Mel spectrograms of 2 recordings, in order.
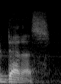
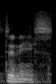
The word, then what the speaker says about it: Denise: your granny was an ape by creationist blogger Denise O'Leary. Is that Denise or Dennis? It's Denise.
